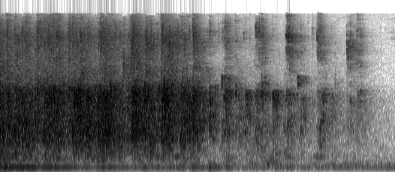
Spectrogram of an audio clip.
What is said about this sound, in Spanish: ¿Por qué no les damos un aplauso a todos ellos? Bien, bien fuerte.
